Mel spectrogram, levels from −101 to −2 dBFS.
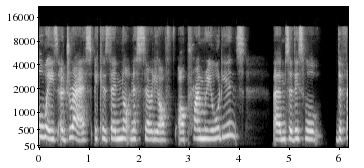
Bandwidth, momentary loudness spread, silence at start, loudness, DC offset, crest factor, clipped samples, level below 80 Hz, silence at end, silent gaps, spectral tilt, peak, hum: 13 kHz; 8 LU; 0 s; -17 LUFS; under 0.1%; 16 dB; under 0.1%; under -90 dBFS; 0 s; none; -2 dB/octave; -2 dBFS; none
